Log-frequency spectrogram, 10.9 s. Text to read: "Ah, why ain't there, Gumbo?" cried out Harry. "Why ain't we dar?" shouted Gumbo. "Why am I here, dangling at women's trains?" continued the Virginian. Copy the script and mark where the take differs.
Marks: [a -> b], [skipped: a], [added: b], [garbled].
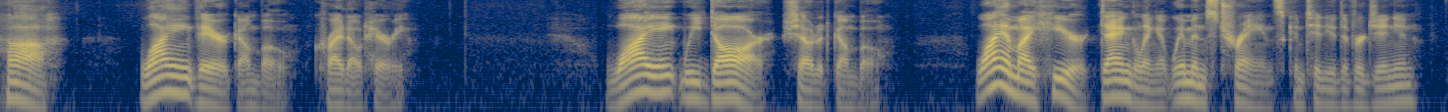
"Ah, why ain't there, Gumbo?" cried out Harry. "Why ain't we dar?" shouted Gumbo. "Why am I here, dangling at women's trains?" continued the Virginian.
